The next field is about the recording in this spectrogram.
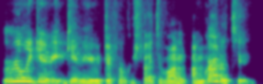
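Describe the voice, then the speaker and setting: A woman's voice: medium pitch, animated, racing. Chatty woman with many fillers. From Germany. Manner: chatty, frequent fillers and restarts, laughs often. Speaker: interview guest. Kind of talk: casual interview answers.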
